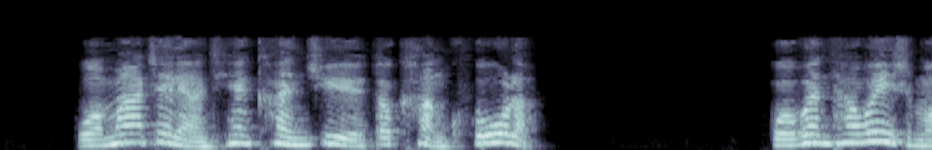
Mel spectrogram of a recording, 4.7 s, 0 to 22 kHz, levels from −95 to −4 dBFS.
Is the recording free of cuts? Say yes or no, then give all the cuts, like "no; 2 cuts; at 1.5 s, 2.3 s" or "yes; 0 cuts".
yes; 0 cuts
